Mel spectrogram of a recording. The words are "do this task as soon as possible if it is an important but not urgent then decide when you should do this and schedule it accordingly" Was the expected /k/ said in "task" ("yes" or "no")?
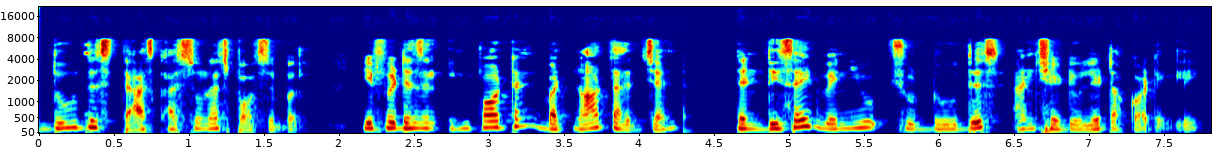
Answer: yes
